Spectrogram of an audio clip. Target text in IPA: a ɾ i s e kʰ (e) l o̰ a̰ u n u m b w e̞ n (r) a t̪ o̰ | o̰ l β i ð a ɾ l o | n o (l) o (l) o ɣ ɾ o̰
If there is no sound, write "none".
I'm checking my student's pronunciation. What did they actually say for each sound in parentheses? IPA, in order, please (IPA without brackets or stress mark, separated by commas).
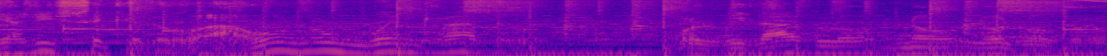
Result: e, r, l, l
